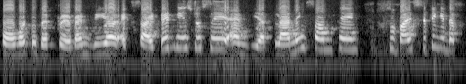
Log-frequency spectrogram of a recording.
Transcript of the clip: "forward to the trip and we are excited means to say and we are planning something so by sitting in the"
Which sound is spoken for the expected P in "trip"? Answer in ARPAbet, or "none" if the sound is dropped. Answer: B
